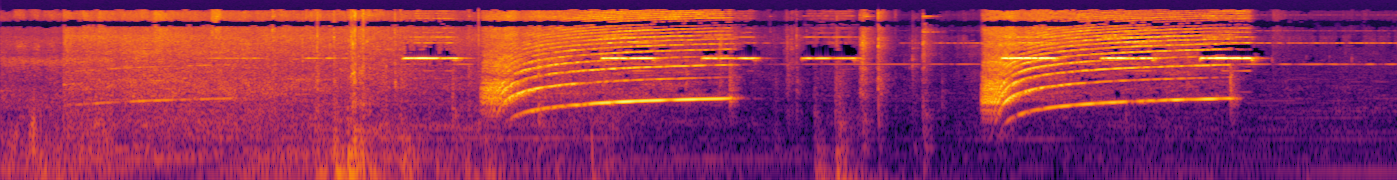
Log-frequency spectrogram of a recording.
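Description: Fire alarm voice-evacuation speakers sounding the whoop tone: a pitch sweep rising over about two and a half seconds, faint at first, then loud twice. A high beeping goes on and off alongside.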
